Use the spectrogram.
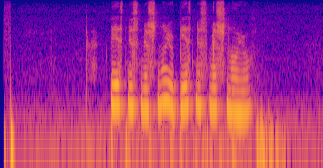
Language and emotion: Russian, neutral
